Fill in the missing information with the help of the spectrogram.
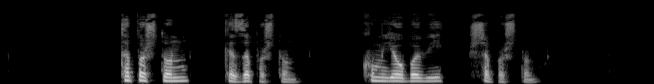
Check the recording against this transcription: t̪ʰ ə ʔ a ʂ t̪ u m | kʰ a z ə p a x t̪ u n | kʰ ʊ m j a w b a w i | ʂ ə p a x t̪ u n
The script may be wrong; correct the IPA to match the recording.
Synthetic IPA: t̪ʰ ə p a ʂ t̪ u n | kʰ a z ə p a ʂ t̪ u n | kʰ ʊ m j a w b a w i | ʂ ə p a ʂ t̪ u n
